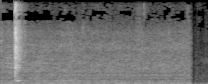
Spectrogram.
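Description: A steady low mechanical hum with a constant drone, with one sharp click just after the start; the hum cuts off just before the end.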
